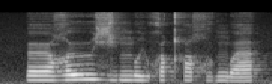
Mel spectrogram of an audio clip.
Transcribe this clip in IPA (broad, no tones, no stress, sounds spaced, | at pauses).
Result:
œː ʁ ɯː ʑ i ŋʷ iː xʷ ɯ qʰ ɔ χ ṳ ŋʷ a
